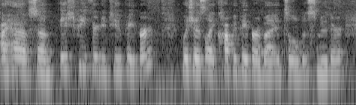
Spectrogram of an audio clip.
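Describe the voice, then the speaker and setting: A soft-spoken woman's fairly high voice at a very fast pace. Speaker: fountain pen ink reviewer. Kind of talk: casual product review tutorial.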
